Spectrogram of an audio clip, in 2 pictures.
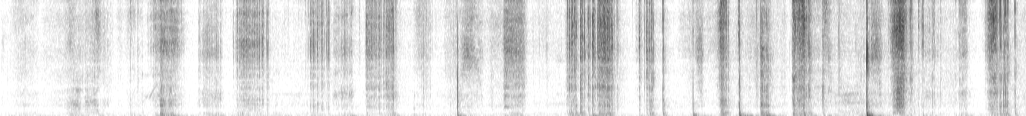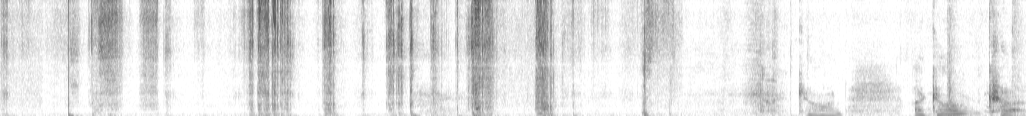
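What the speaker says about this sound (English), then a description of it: "what I'll do is I'll trim it around the edge now" Roof lining being trimmed around the edge inside a Lancia Integrale with a sunroof, repeated scratchy rubbing and cutting strokes in irregular bursts, close and fairly quiet throughout.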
